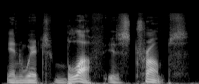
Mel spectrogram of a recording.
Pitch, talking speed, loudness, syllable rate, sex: 95 Hz, 150 wpm, -22 LUFS, 3.1 syllables/s, male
